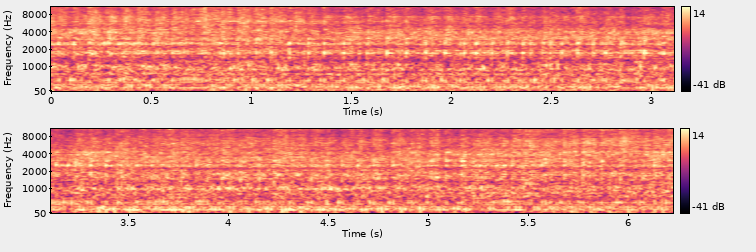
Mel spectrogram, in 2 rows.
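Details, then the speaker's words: Poulan Pro PP258TP 25cc two-stroke pole saw from an estate sale, long unused. A steady, even, high-revving buzz as it warms up, with no stumbles or surging. It runs smoothly and still needs fine-tuning. "Well, that sounds amazing. That's running really, really nice. I'm very happy with that."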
